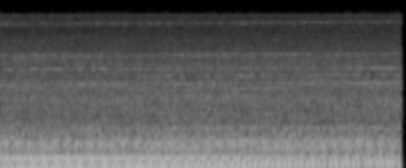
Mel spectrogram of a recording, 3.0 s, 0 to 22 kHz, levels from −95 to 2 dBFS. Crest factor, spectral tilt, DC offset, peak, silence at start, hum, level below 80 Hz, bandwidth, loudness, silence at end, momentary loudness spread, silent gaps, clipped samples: 12 dB; -6 dB/octave; under 0.1%; -20 dBFS; 0 s; none; -38 dBFS; 16.5 kHz; -34 LUFS; 0 s; 1 LU; none; under 0.1%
